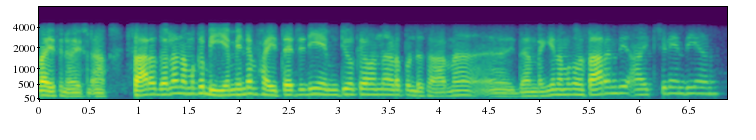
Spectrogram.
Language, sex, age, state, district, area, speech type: Malayalam, male, 18-30, Kerala, Kottayam, urban, conversation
